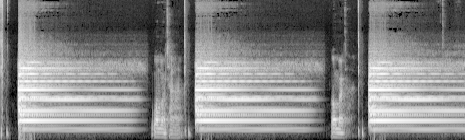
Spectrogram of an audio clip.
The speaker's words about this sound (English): So those three bells are the signification of a death. We have a death in Power, man.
